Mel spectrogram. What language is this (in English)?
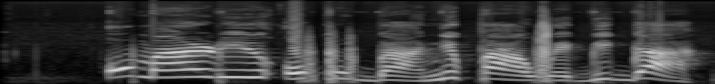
Yoruba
